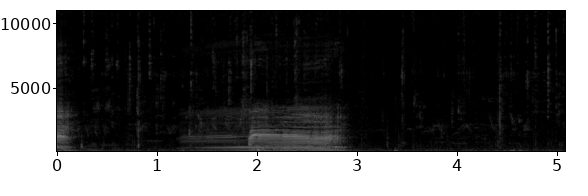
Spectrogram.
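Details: Herded tame cattle in a rice field: a single drawn-out moo of nearly two seconds, growing louder in the middle, then quiet field background.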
